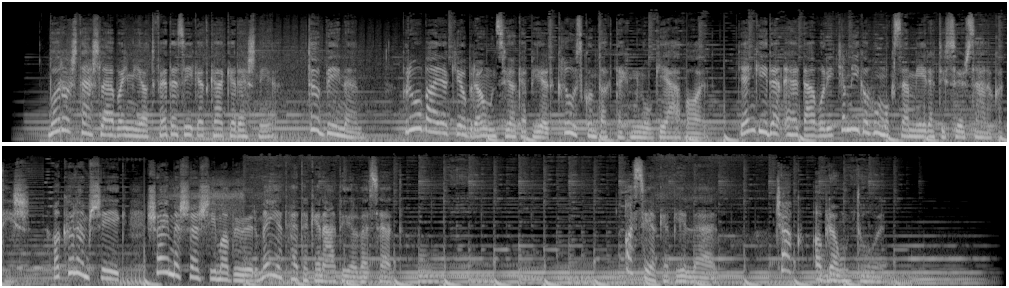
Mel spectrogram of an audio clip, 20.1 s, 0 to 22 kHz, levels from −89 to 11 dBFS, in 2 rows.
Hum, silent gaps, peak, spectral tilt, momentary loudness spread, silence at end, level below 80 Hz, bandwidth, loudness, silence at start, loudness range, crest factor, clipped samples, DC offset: none; none; -8 dBFS; -4.5 dB/octave; 7 LU; 0.2 s; -32 dBFS; 17 kHz; -20 LUFS; 0.2 s; 3 LU; 12 dB; under 0.1%; under 0.1%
